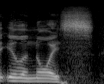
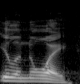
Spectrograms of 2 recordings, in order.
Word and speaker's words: Illinois: When we say Illinois, we don't say Illinois. Okay. Never pronounce the S. It's just Illinois.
